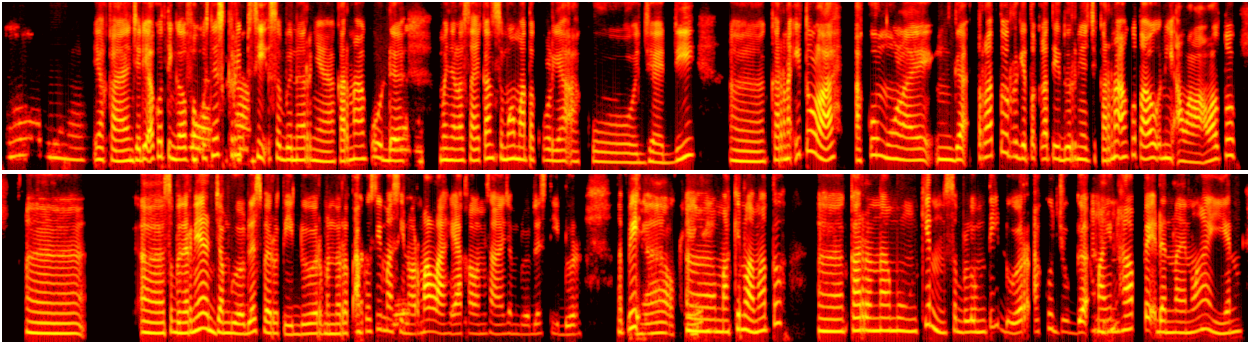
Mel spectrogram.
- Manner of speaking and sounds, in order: none
- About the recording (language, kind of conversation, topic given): Indonesian, advice, Apakah tidur siang yang terlalu lama membuat Anda sulit tidur pada malam hari?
